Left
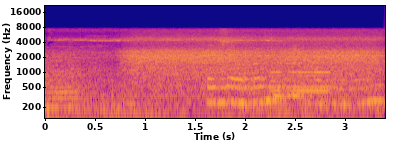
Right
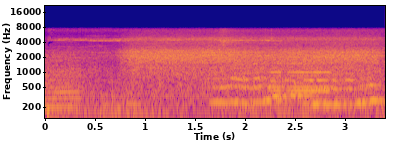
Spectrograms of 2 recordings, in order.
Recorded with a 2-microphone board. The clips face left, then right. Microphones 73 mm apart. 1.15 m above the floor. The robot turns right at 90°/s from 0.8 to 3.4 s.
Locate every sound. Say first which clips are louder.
1.6 s a woman speaking: left 4 dB; 125° left, 7 m; by 3.3 s 80° right, 7 m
